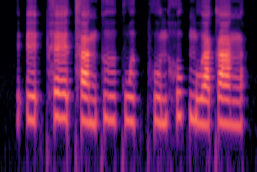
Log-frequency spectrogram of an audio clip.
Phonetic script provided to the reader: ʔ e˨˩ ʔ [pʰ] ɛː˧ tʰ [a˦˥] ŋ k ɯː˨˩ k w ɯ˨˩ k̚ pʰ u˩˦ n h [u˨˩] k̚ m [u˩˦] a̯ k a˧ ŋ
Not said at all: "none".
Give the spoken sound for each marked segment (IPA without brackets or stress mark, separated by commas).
pʰ, a˨˩, u˥˩, u˩˦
